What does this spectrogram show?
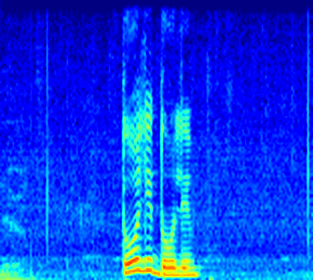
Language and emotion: Russian, neutral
